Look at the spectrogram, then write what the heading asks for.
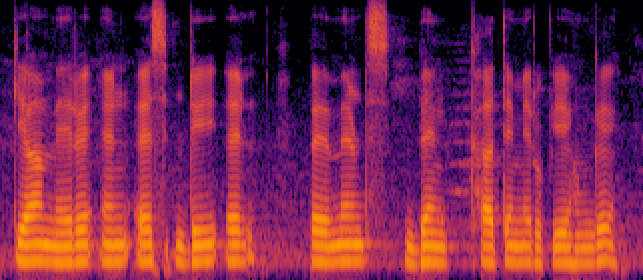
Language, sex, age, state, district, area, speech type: Urdu, male, 18-30, Uttar Pradesh, Balrampur, rural, read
